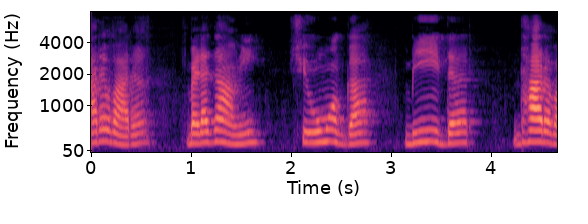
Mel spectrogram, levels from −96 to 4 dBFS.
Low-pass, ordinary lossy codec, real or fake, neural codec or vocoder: 7.2 kHz; none; fake; codec, 44.1 kHz, 7.8 kbps, Pupu-Codec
